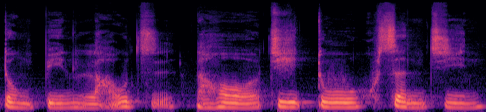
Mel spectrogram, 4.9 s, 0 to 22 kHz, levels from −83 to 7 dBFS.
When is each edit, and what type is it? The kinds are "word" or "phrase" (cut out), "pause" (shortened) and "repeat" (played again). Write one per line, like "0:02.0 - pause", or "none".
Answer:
0:01.8 - phrase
